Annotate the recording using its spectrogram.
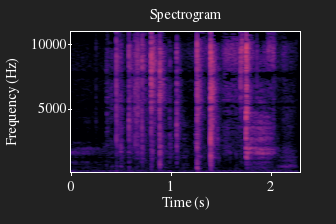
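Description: A scrapbook album page being turned by hand: a quick run of light clicks and handling sounds as the page is lifted and laid over.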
